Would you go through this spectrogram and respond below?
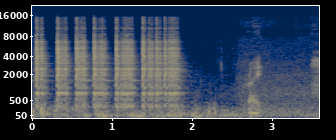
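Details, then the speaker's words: Honda Accord CU3 front suspension, engine running, steering wheel turned at standstill: dry rhythmic creak, about four a second; owner suspects a worn lower ball joint, would be third replaced on this side. "look in here and see what this creaking sound is this is where it came from the last time what does that sound I really hope it's not another lower ball joint"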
